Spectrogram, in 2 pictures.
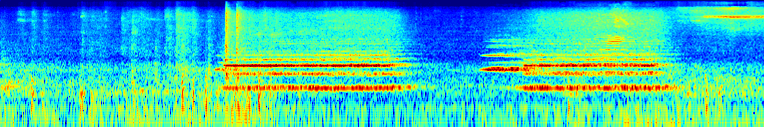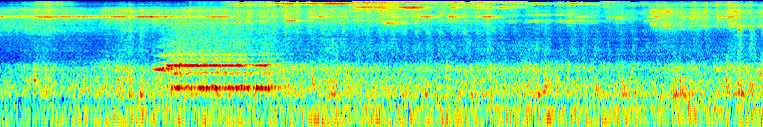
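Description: Duronto Express train running on rails between Visakhapatnam and Secunderabad, a loud steady roar and rattle with repeated horn blasts.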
